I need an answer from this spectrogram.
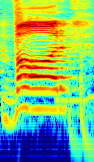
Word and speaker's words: var: For instance, we have var, or which is mostly spoken va and va, and we have vad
